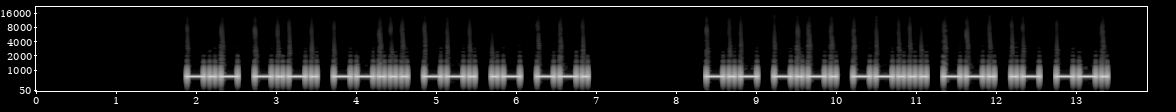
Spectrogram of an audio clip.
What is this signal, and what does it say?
Morse code, heard as a keyed tone, about 17 wpm, 700 Hz. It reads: KC7GAG KC7GAG
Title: USA Call Signs - 6 Characters - Repeated 2x - 17wpm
